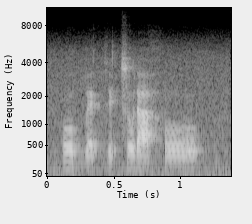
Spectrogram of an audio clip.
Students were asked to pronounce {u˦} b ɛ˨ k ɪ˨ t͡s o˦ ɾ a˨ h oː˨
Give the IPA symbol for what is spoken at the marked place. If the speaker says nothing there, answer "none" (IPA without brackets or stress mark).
o˦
